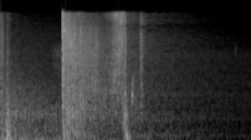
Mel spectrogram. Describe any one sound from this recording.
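A page flips over with a papery swish.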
